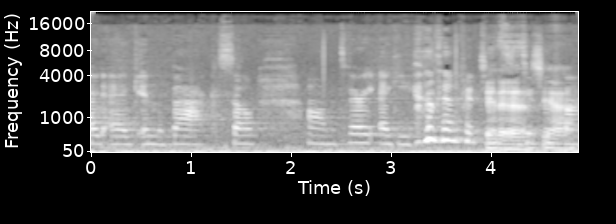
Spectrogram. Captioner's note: laughs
